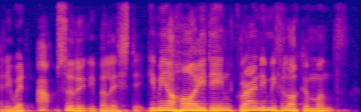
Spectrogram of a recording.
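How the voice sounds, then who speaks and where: A man's voice: on the high side, quick pace, dark tone. A man with a Birmingham Brummie accent telling stand-up stories in a conversational, self-deprecating, sweary way. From Birmingham, England. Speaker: stand-up comedian. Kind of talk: stand-up comedy storytelling.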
